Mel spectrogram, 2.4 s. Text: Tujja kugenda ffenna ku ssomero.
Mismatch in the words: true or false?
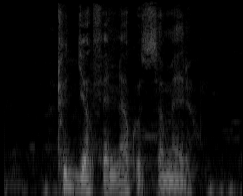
true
